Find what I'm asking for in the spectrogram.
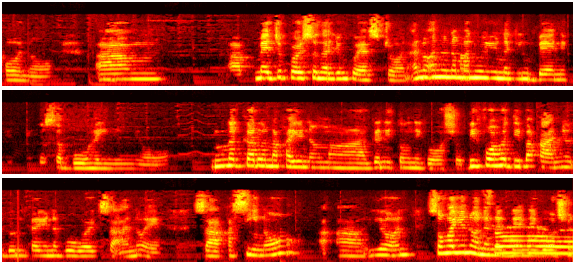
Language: Filipino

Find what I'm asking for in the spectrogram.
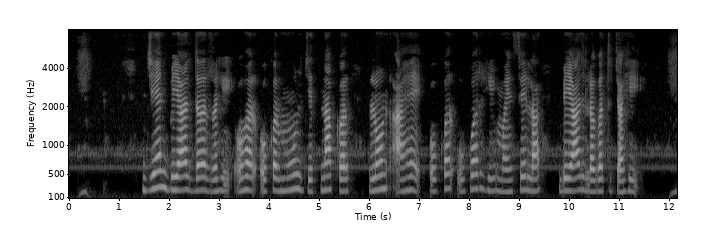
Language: Chhattisgarhi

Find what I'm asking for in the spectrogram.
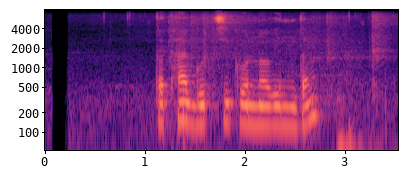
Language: Nepali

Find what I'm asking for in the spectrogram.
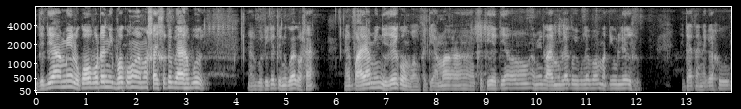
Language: Assamese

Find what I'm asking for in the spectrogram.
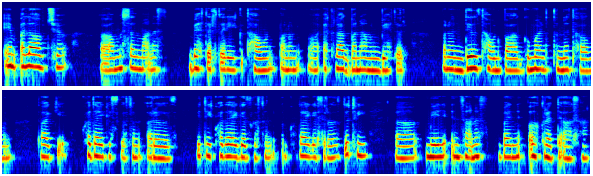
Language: Kashmiri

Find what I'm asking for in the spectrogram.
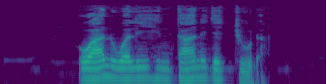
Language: Oromo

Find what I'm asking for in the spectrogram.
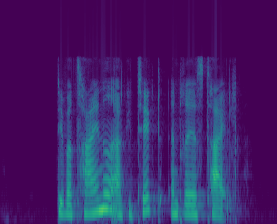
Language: Danish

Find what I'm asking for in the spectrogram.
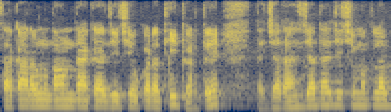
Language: Maithili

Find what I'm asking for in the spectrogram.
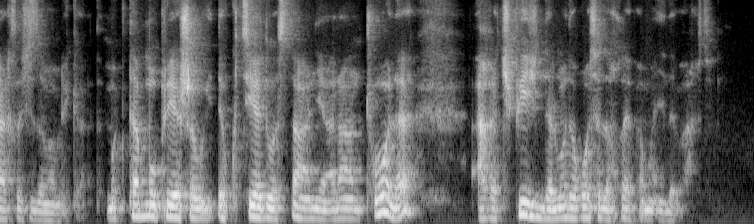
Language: Urdu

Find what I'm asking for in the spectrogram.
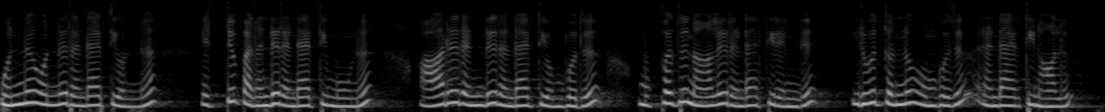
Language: Tamil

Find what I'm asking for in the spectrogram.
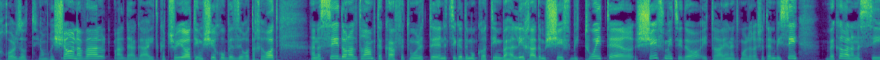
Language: Hebrew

